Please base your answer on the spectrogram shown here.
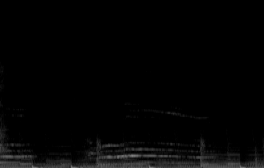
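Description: A house cat meows repeatedly and insistently nearby, about six drawn-out yowling calls in a fairly regular rhythm, fairly faint and with no talk over them.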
